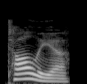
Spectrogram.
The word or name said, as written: talya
